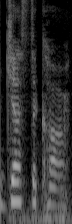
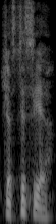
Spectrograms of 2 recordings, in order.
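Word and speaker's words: Justiciar: trust this ass clown he's a justicar a thalmor it's pronounced justicia rigmore even bar and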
